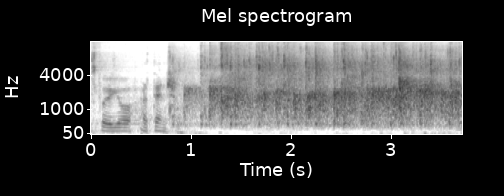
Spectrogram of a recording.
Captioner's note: applause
